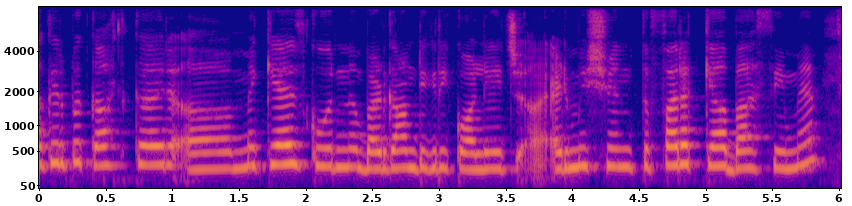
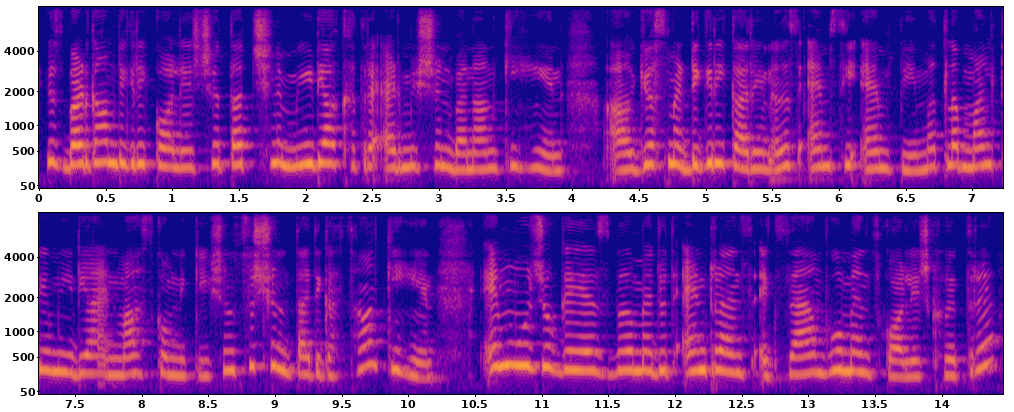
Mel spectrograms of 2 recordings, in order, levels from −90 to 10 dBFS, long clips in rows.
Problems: background sounds at intervals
